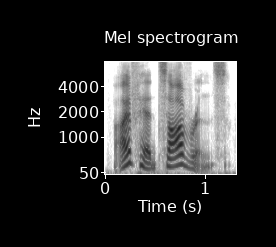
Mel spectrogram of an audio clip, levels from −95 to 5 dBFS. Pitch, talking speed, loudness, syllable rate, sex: 215 Hz, 135 wpm, -16 LUFS, 5.6 syllables/s, female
